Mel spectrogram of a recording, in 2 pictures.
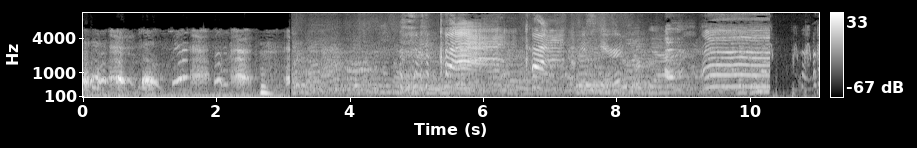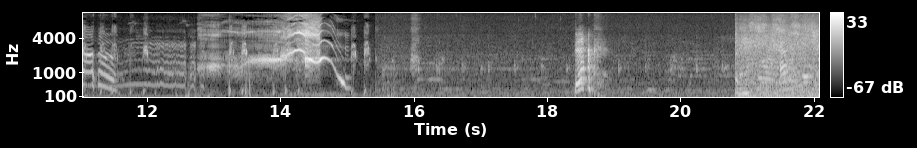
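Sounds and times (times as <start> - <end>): toddler high calls: 11.0 - 15.0
toddler squealing: 11.0 - 15.0.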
